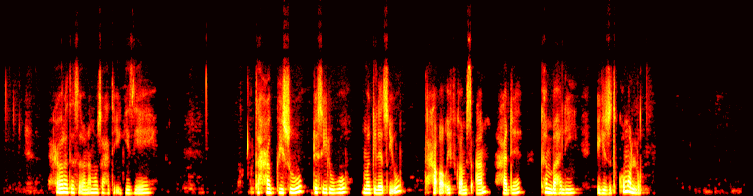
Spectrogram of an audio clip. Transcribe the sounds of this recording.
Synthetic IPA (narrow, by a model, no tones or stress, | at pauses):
ħɨβɾɐt̪ʰɐsɐ̰βnamɐzaħt̪ʰḭɡize̞ | t̪ʰɐħaɡisud̪ɐsilɨwːo̞ | mɐɡlɐt͡sʼḭʔu | t̪ʰɐ̥ħa̰χʼa̰χʼifkʰamɨsʕam | ħad̪ɐ | kʰɐmbahli | ʔɨjːuzɨt̪ʼɨ̥kʼːɐmɐlːo̰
